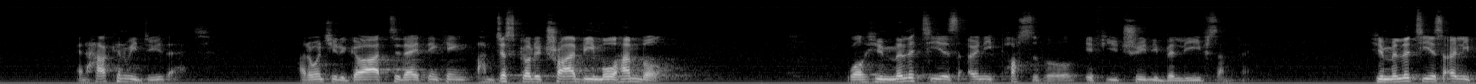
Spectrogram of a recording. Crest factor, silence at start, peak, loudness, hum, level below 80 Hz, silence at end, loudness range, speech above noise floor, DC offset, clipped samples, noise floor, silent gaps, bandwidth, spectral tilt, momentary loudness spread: 20 dB; 0 s; -6 dBFS; -25 LUFS; none; -44 dBFS; 0 s; 9 LU; 22 dB; under 0.1%; under 0.1%; -47 dBFS; none; 16.5 kHz; -5.5 dB/octave; 14 LU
